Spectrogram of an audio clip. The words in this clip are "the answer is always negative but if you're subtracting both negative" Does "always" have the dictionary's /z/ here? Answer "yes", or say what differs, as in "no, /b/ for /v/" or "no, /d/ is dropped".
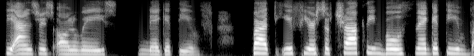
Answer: no, /s/ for /z/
